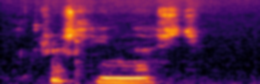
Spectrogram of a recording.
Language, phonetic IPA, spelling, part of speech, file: Polish, [rɔɕˈlʲĩnːɔɕt͡ɕ], roślinność, noun, LL-Q809 (pol)-roślinność.wav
